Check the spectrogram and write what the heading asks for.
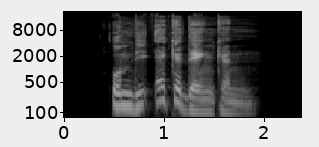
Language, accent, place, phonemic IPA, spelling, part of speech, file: German, Germany, Berlin, /ʊm diː ˈɛkə ˈdɛŋkŋ̩/, um die Ecke denken, verb, De-um die Ecke denken.ogg
- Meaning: to think outside the box, to think laterally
